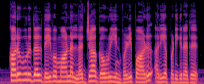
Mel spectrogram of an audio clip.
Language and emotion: Tamil, neutral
